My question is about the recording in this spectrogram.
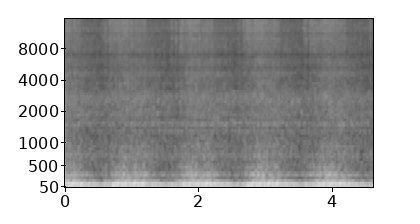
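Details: Chevrolet 5.3 V8 swap: an uneven, lumpy beat with irregular stumbles, a misfire giving a rough idle and rough running; fuel pressure is suspected, not confirmed.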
